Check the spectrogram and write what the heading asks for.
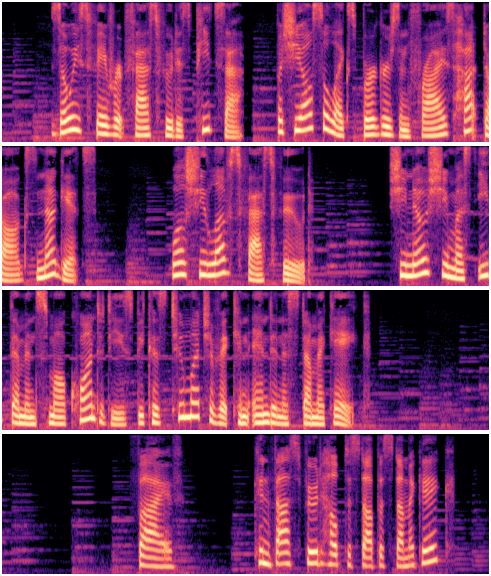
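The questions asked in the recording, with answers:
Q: Can fast food help to stop a stomach ache?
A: No, too much can cause a stomach ache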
